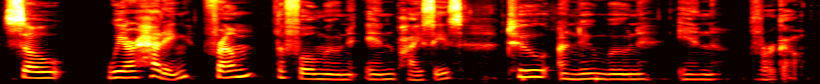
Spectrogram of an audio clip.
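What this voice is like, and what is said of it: Slightly rough, hoarse voice. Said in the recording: “my voice is a little rough tonight... I might sound a little bit different tonight than usual”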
